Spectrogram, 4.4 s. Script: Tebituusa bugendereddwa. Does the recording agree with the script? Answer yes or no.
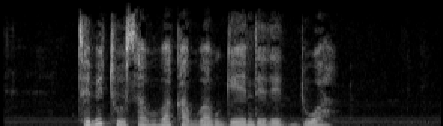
no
